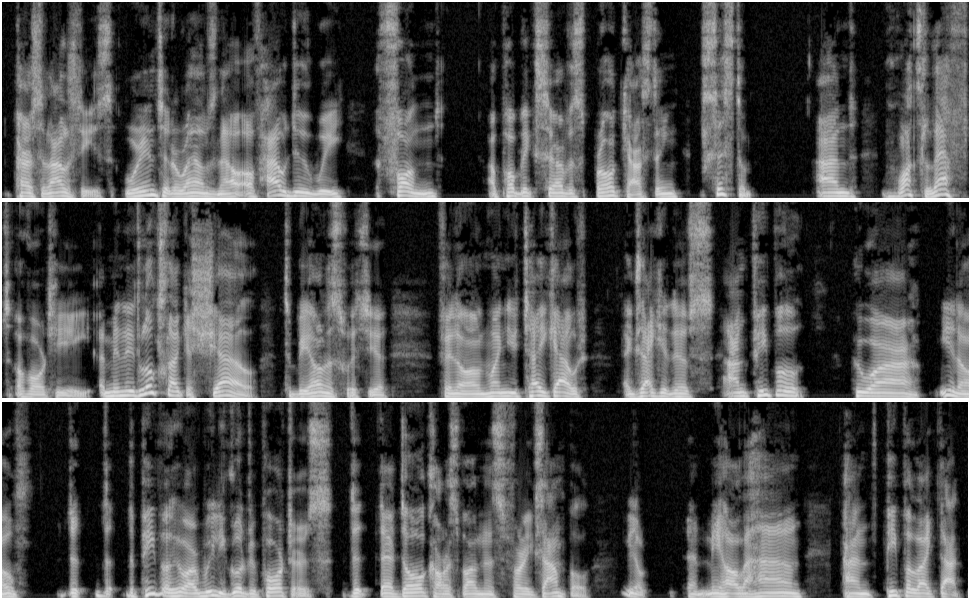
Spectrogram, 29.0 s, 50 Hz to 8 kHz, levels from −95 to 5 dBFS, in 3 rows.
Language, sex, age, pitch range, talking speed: English, male, 60-79, 120-160 Hz, 145 wpm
